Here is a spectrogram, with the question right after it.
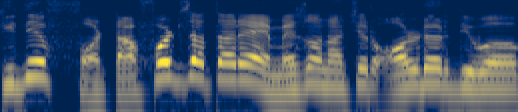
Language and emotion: Goan Konkani, surprised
